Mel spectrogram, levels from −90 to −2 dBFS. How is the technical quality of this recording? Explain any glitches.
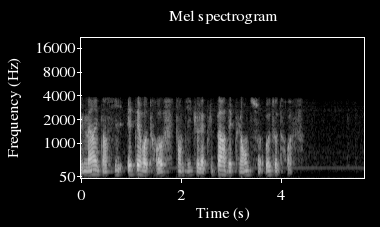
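The technical quality of this recording holds up, and there are no glitches to explain.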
